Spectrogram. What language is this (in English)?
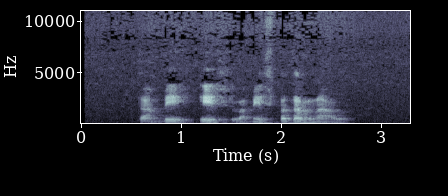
Catalan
